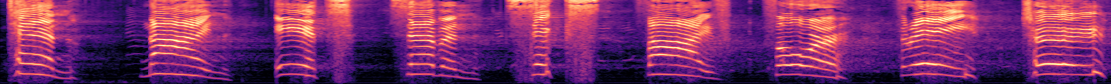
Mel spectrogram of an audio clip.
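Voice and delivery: shouting the final countdown; loud countdown. Real, not acted. Host counting down the timer.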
